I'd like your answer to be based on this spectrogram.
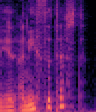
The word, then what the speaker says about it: anaesthetist: So he is an anaesthetist. – Yep, I said that right.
